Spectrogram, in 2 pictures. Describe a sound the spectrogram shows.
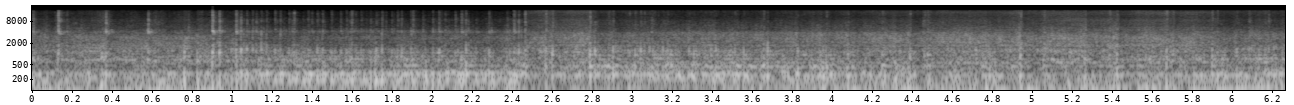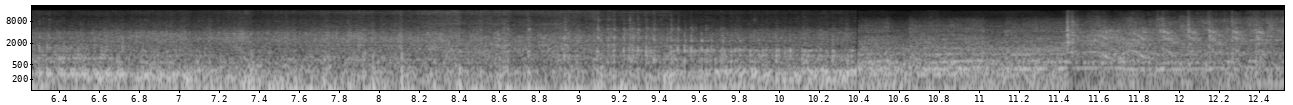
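A car engine idles with a deep, loping rumble close by.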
